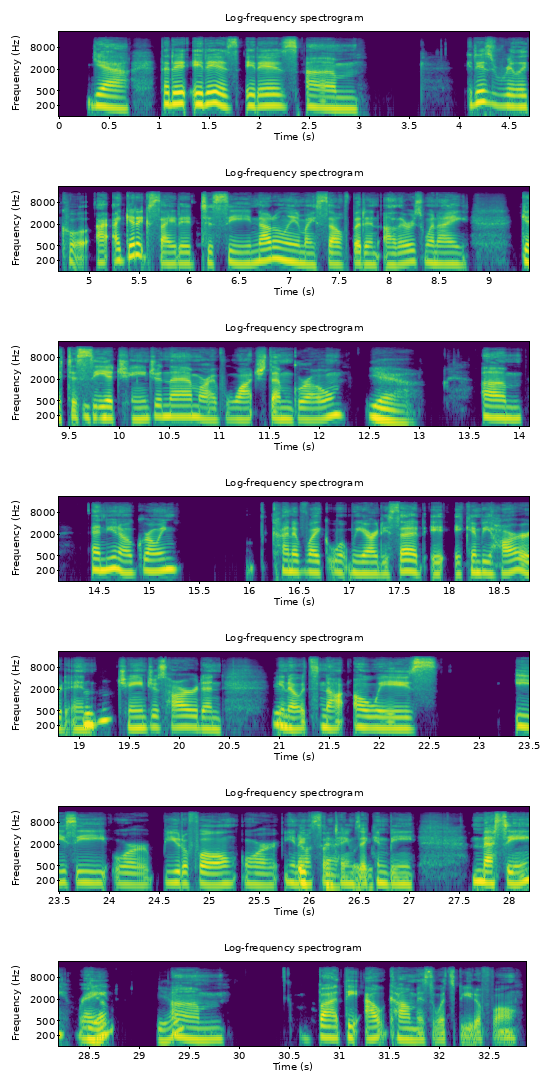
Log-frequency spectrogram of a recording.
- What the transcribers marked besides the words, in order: none
- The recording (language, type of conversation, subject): English, unstructured, How has conflict unexpectedly brought people closer?
- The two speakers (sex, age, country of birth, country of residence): female, 45-49, United States, United States; female, 50-54, United States, United States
